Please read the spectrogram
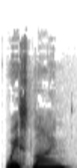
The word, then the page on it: waistline: American English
